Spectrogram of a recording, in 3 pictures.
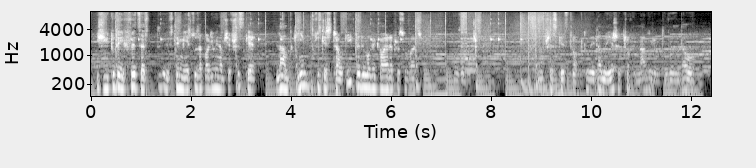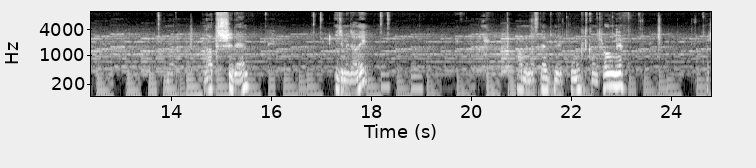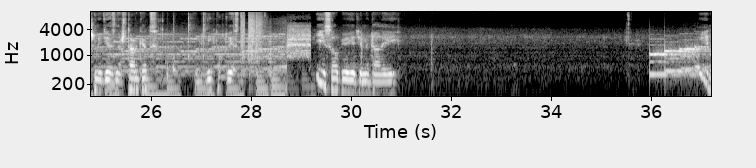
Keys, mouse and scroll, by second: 3.8 click, 16.8 click.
